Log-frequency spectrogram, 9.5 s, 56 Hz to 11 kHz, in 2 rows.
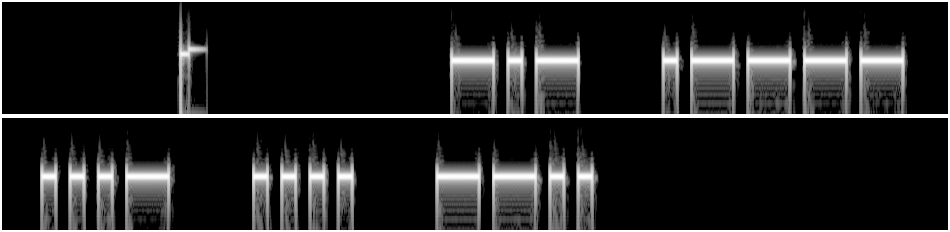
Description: Morse code, heard as a keyed tone, about 17 wpm, spaced as for 12 wpm, 700 Hz. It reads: K1VHZ
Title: USA Call Signs - 5 Characters - 2x Character Spacing - 17wpm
